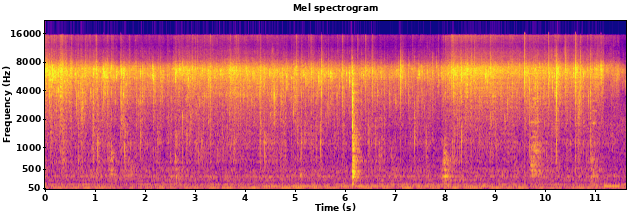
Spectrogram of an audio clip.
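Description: Onions frying in hot oil in a pan for a Tamil bitter gourd tamarind curry (pavakkai puli kulambu), a steady close sizzle with occasional stirring scrapes running throughout, no talking.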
